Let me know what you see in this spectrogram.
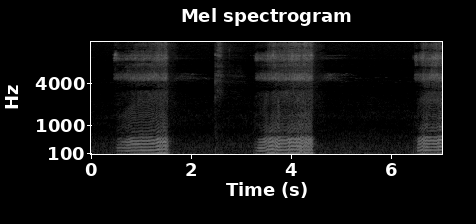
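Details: French bulldog puppy under one year old, sleeping: loud, deep, rhythmic snores on each breath in, about 20 a minute, surprisingly like an adult man's snoring.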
